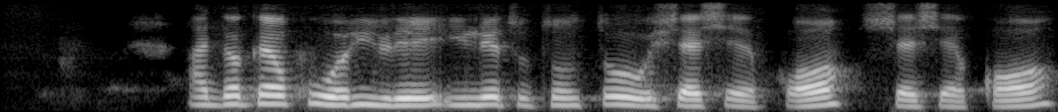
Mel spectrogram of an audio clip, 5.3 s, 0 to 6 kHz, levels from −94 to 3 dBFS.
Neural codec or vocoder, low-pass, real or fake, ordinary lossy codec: codec, 16 kHz, 0.8 kbps, ZipCodec; 5.4 kHz; fake; none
